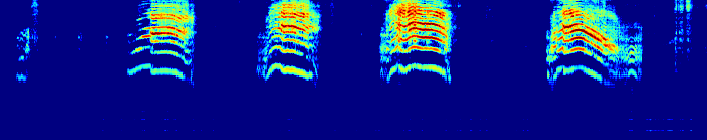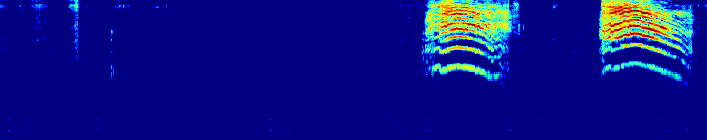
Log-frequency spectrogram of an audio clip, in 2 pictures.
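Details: Kitten meowing: six high, arched harmonic-rich meows, four in quick succession about one second apart, a pause of several seconds, then two more, in a quiet indoor setting.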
